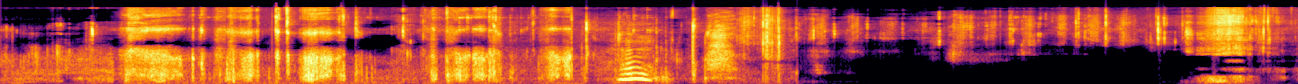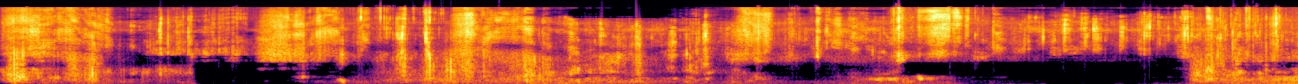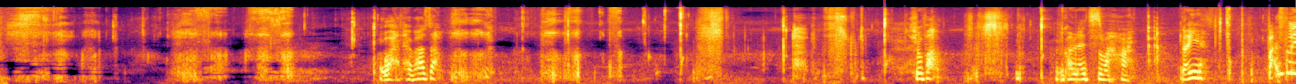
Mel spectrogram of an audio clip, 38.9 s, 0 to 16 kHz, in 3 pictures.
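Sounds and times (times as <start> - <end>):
chewing meat: 0.0 - 38.9
bone crunching: 6.7 - 8.5, 9.2 - 28.2.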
